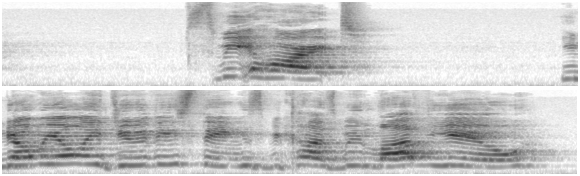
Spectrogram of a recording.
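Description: A young woman shouts loudly and desperately.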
